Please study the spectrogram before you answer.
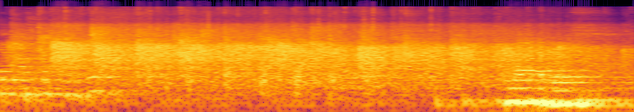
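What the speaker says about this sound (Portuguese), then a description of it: "Pode aplaudir ao Senhor, receber o nosso Deus." A church congregation applauds during a service, loud sustained clapping filling the room, with a voice speaking over it near the end.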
